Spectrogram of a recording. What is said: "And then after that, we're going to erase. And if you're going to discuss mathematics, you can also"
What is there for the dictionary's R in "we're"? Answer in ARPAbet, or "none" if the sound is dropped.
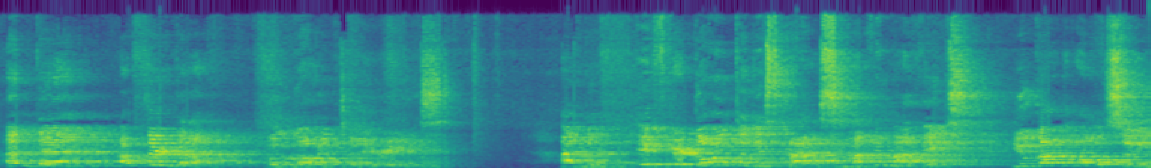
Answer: L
